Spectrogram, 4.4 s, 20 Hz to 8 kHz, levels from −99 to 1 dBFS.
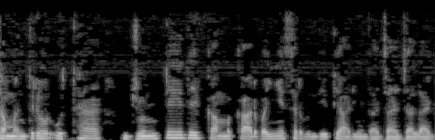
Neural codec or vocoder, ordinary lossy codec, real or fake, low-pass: none; none; real; 7.2 kHz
